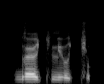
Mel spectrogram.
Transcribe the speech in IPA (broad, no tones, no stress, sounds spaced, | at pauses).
ɡ œ c lʲ o c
